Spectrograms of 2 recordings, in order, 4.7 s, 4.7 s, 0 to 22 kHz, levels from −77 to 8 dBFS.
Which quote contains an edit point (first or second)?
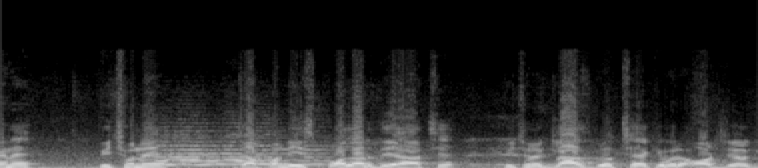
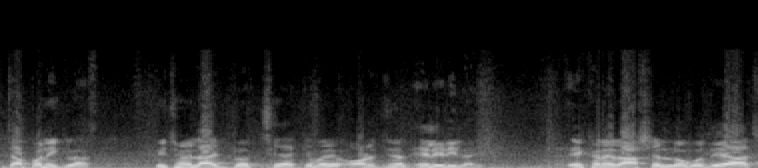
second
